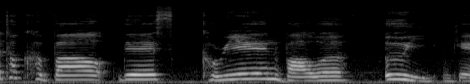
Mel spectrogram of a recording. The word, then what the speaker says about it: 의: we're going to talk about this korean vowel ui okay it's pronounced as ui as in uh however this only changes whenever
